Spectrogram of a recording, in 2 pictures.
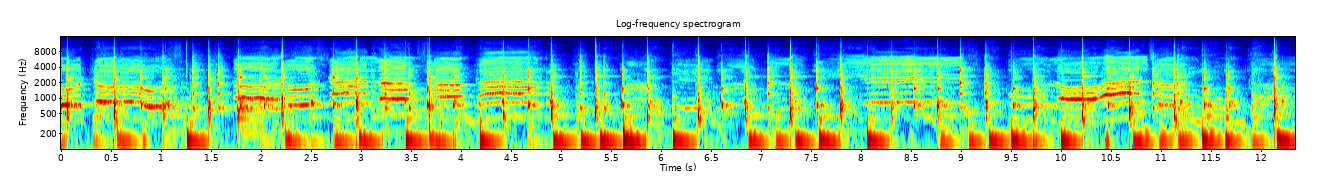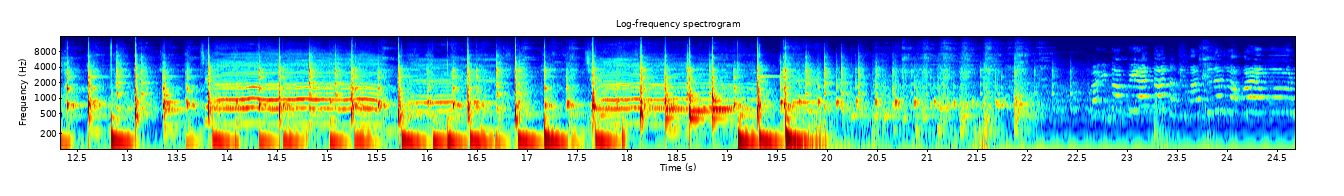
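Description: Music for a Javanese children's game-song (dolanan) performance: a sung melody over a steady drum beat with sharp percussion strokes. About twenty seconds in, the drum stops and the music drops to a quieter, softer sung passage.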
